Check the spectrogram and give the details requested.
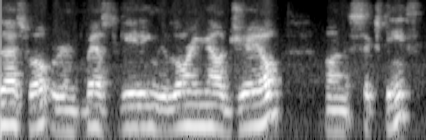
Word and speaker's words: L'Orignal: Oh, that's how you say it. I was saying l'original. The original? That's a very French pronunciation. Mind you, mine isn't very French, but it's more French than l'original.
